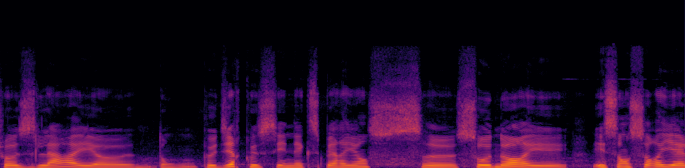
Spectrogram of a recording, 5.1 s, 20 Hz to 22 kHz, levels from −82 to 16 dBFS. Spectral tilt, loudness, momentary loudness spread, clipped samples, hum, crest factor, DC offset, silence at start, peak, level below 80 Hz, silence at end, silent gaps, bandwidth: -4.5 dB/octave; -22 LUFS; 10 LU; under 0.1%; none; 18 dB; under 0.1%; 0 s; -2 dBFS; -68 dBFS; 0 s; none; 15 kHz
